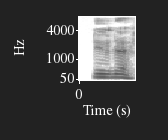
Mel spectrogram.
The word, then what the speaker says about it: Nuno: bloody name aspiro Santos how how would you pronounce his name again the not your Forest manager noo Nuno there we are done when Nuno took over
